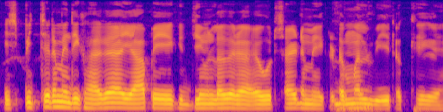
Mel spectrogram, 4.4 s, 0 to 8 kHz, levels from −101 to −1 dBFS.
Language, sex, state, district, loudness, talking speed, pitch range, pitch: Hindi, male, Haryana, Rohtak, -14 LUFS, 270 wpm, 110-120 Hz, 115 Hz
